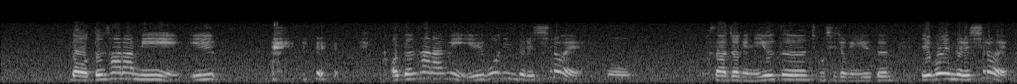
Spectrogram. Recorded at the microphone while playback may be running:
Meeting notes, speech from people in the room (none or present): none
